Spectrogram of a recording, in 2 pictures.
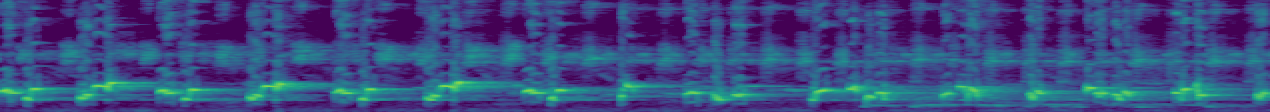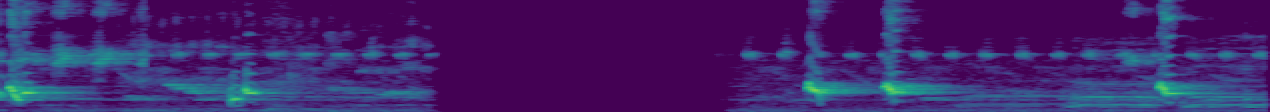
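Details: Sooty-headed bulbul song played so other bulbuls answer and start singing: a rapid run of bright, bubbly notes repeated about twice a second for seven seconds, trailing off, a silent gap, then a few more chirps.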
